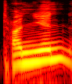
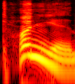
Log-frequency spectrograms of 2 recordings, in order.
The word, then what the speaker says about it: Tonyan: about the fact that Robert Tonyan is now Robert Tunyon. I don't know if you saw that. They came out with a clarification of the pronunciation of his name. So Robert Tunyon, like Funyun.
